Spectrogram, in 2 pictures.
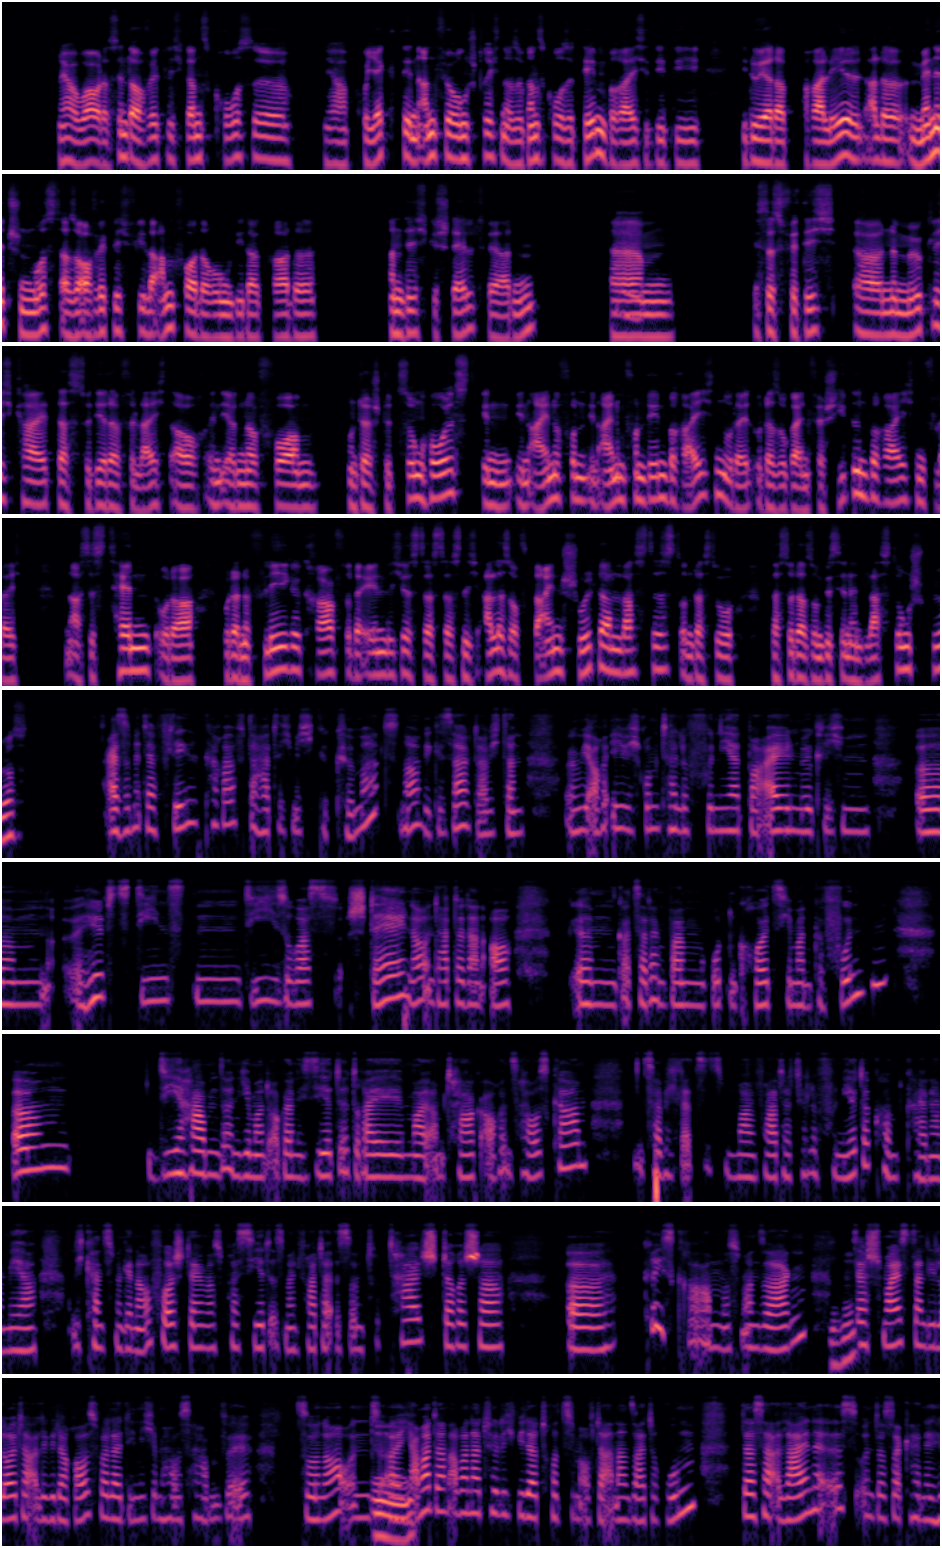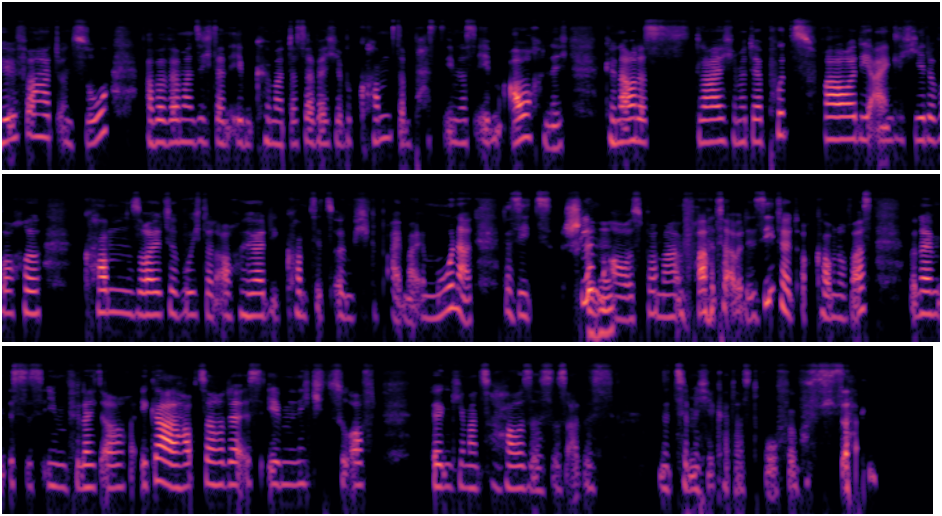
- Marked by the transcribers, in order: other background noise; laughing while speaking: "meinem Vater"
- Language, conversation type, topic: German, advice, Wie kann ich dringende und wichtige Aufgaben sinnvoll priorisieren?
